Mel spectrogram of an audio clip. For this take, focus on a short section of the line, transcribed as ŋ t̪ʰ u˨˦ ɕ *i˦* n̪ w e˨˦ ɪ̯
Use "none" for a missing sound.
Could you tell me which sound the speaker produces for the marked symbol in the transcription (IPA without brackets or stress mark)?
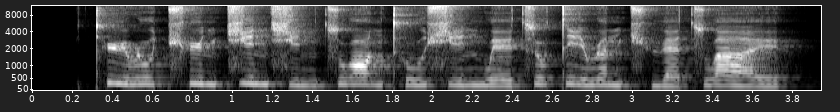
i˨˦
